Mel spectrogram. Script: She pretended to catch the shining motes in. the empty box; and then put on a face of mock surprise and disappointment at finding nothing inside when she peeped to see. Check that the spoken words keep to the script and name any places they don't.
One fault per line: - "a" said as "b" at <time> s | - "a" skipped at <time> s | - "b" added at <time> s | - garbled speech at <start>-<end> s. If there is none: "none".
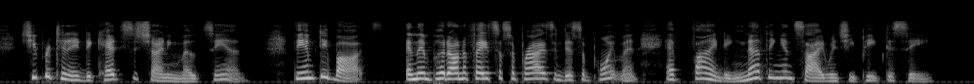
- "mock" skipped at 5.0 s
